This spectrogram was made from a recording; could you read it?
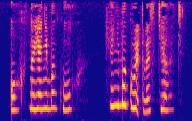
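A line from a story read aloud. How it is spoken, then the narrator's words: Moan. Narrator (Russian): простонала Поллианна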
